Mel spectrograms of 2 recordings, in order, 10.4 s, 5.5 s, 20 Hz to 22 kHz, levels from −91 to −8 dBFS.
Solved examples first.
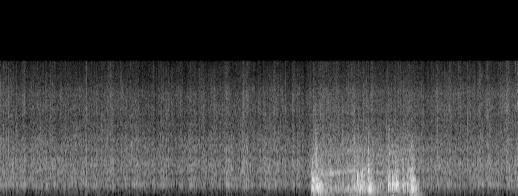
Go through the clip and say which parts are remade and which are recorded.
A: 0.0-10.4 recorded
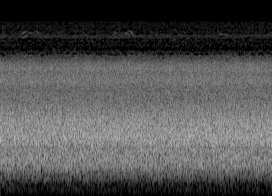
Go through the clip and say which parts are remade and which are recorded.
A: 0.0-3.5 remade; 3.5-4.2 recorded; 4.2-5.5 remade

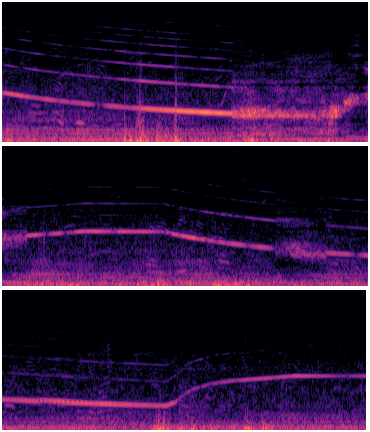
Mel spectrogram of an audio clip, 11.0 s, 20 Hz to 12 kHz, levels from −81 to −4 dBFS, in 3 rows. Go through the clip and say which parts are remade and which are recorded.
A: 0.0-2.3 recorded; 2.3-3.9 remade; 3.9-6.4 recorded; 6.4-6.9 remade; 6.9-11.0 recorded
